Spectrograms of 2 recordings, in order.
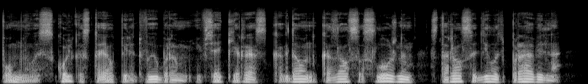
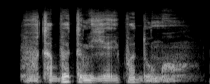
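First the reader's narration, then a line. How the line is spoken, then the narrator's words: Hissing through teeth. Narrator (Russian): прошипел сквозь зубы ваш покорный слуга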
